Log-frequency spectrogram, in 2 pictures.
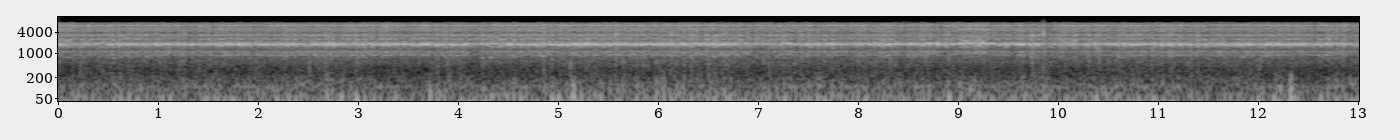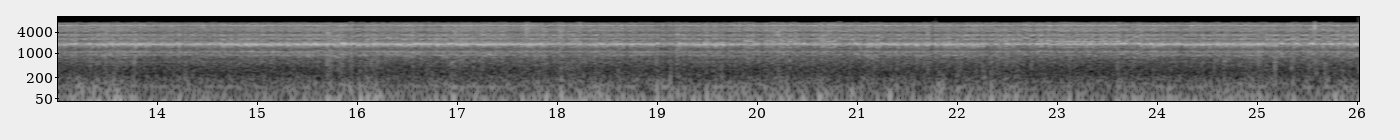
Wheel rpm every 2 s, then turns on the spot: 230, 230, 230, 230, 230, 230, 230, 230, 240, 230, 220, 220, 220.
none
